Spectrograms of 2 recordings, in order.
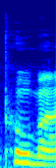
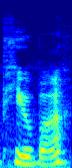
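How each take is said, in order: First: It is said in an American accent. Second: It is said in a British accent.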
